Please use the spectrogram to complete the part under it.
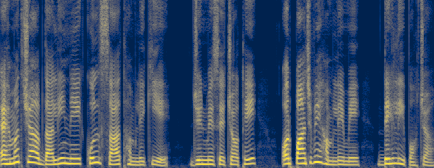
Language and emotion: Urdu, neutral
